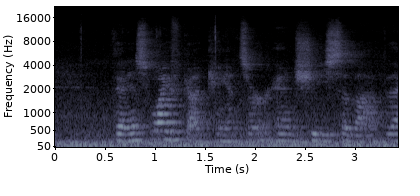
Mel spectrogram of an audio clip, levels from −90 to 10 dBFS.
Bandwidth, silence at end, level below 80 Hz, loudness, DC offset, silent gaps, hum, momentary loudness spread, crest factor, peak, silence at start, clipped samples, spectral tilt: 17 kHz; 0 s; -48 dBFS; -41 LUFS; under 0.1%; none; none; 6 LU; 16 dB; -24 dBFS; 0 s; under 0.1%; -5 dB/octave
